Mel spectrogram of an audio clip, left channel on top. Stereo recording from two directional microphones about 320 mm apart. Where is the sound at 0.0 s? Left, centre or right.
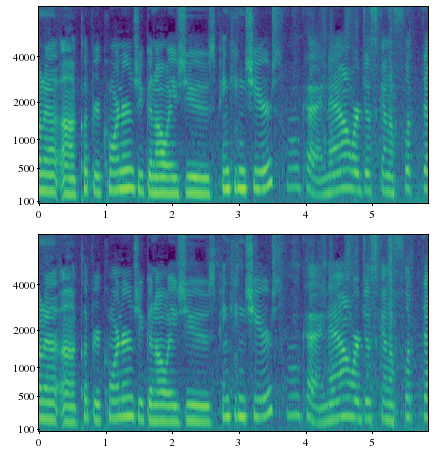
Centre.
